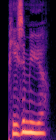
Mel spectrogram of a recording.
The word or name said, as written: pissemyre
